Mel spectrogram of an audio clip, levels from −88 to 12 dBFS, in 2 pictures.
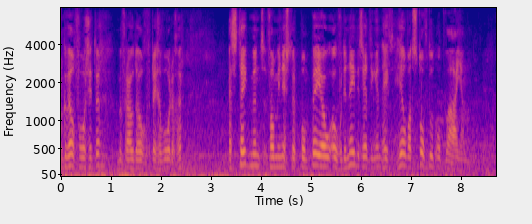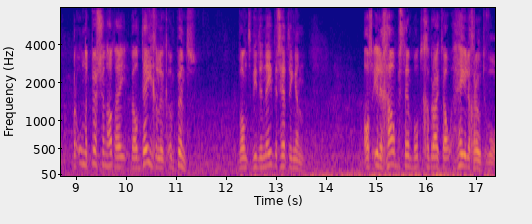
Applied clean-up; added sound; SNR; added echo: none; Subway, metro, underground; 9 dB; none.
